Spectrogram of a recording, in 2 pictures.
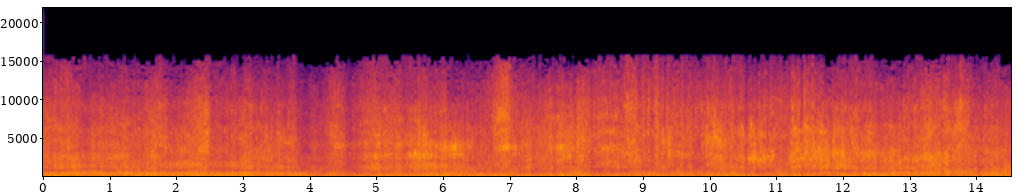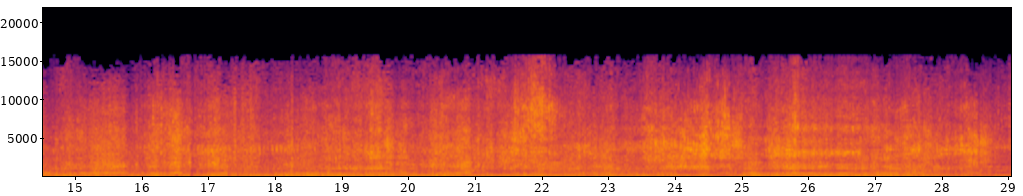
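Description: Several demolition derby cars' engines running and revving at once, their pitch repeatedly rising and falling as the drivers gun the throttle, with a few sharp crashes mixed in.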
